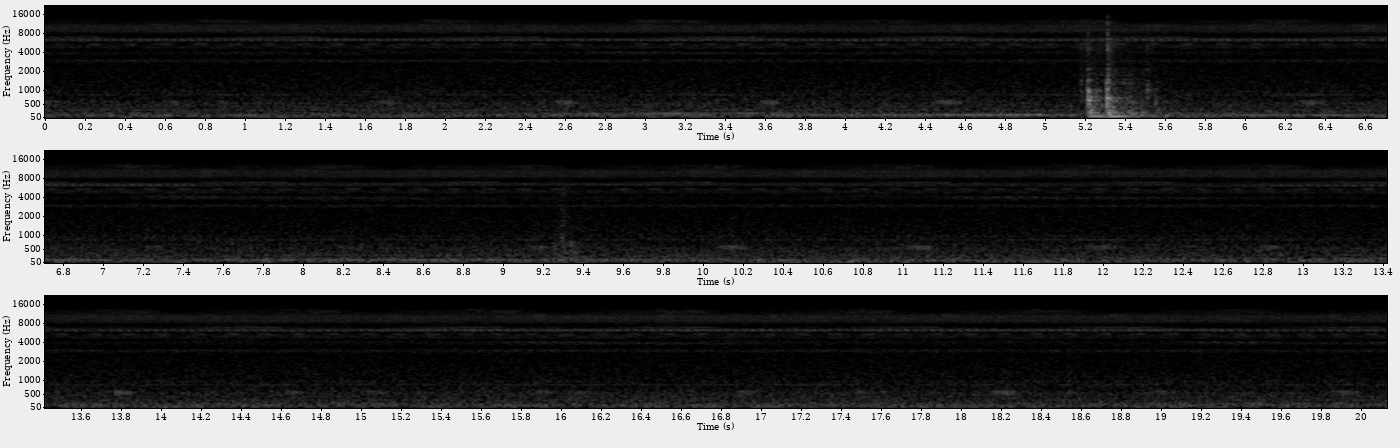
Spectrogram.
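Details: Crickets and other insects in a forest on a summer night, a steady high shimmering chorus of several overlapping continuous trills, with one sharp knock partway through and a low rumble underneath.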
